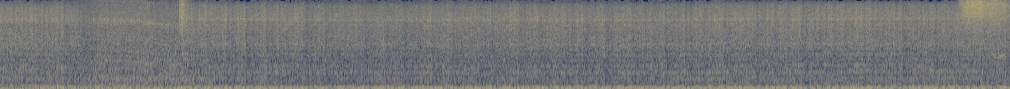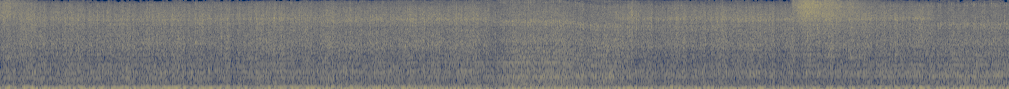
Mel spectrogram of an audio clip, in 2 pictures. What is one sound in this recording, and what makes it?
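A truck engine hums steadily and shifts pitch as the truck changes gear.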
